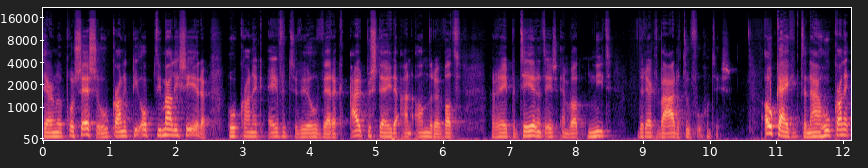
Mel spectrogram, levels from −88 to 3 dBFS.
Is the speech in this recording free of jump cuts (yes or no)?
yes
